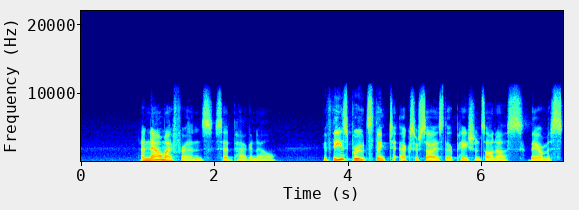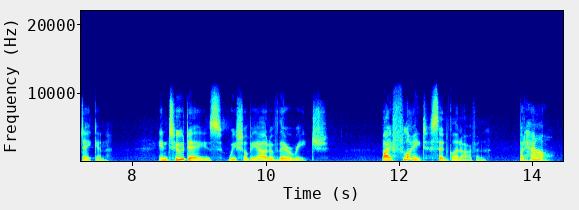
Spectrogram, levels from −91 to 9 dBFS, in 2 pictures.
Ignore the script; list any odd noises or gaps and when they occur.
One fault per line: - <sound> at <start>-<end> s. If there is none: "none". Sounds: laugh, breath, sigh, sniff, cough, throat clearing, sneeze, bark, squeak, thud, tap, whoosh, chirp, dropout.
none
